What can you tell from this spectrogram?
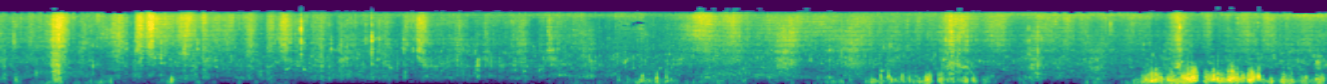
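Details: Billy the horse eating green grass at the creek: steady crunchy chewing and grass-tearing sounds, growing into a heavier low munching burst near the end, set against a continuous murmuring stream.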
